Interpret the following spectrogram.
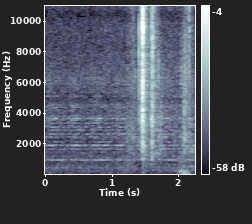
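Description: Quiet room tone, broken about one and a half seconds in by one short crackle of a vinyl record's sleeve being handled as the LP comes out of its jacket.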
